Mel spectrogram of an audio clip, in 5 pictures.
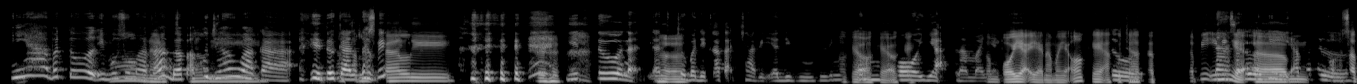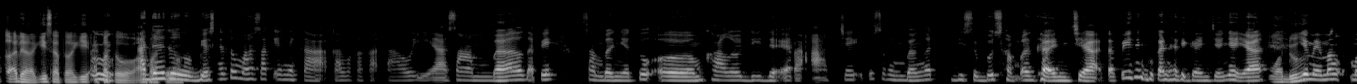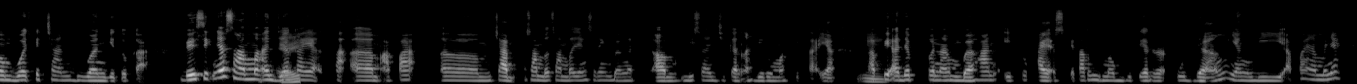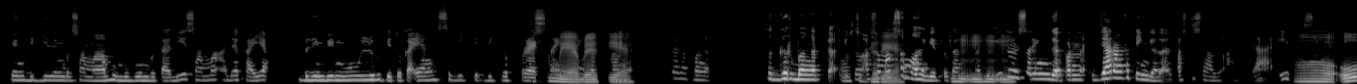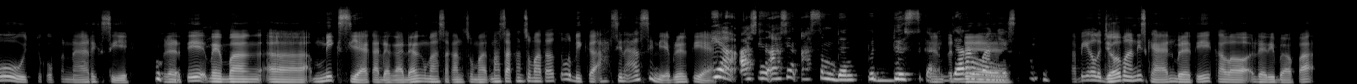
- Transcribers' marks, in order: laughing while speaking: "gitu kan, tapi"; laugh; chuckle; in English: "googling"; laughing while speaking: "sambel ganja"; in English: "Basic-nya"; tapping; chuckle; in English: "mix"; chuckle
- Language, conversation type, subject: Indonesian, podcast, Apa saja kebiasaan kalian saat makan malam bersama keluarga?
